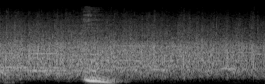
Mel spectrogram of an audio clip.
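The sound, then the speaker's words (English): Audience applause welcomes a guest: dense, steady clapping runs throughout at an even loudness, with no talk over it. “Yeah, let's hear it for Alvin.”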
